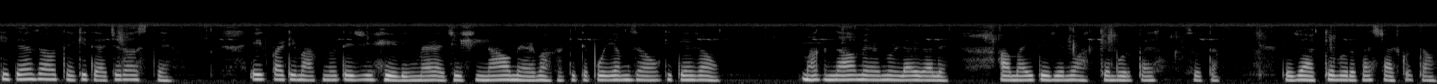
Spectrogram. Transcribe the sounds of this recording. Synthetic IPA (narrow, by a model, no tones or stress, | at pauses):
kit̪ɛ̃d͡zãwt̪ɛ̃kit̪jat͡ɕəɾaəst̪ɛ̃ | ek̚paʈimaknut̪ed͡ʑiheɽiŋɡmɛɭajt͡ɕiɕnaʋmɛɭm̤akakit̪ɛ̃pojəmd͡zãũkit̪ɛ̃d͡zãw̃ | maknaʋmɛɭməɭlaʋiɡalɛ̃ | ãmait̪ed͡ʑẽnuakːebʱuɾpassot̪a | t̪ad͡ʑeakːẽbʱuɾpasʈaɾʈkəɾt̪ã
